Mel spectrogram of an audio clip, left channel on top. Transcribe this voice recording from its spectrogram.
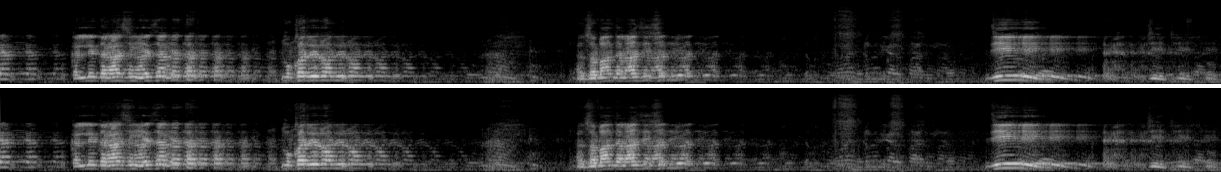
کلے درازی ہے زیادہ تر مقرروں میں، زبان درازی سمجھو. جی جی جی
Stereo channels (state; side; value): normal; both; correlation 0.70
